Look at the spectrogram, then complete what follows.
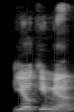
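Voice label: "geokimia", Malay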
